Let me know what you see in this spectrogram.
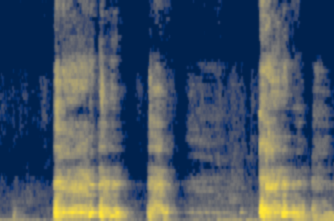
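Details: Adult woman with a severe cough, getting ready to go to the doctor: three forceful coughs, each an abrupt noisy burst, in a quiet small room.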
